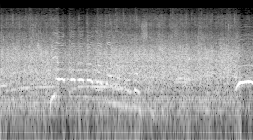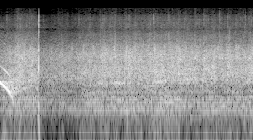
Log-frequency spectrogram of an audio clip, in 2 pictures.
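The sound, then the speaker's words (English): A church audience claps their hands in praise, a dense, steady wash of clapping that runs throughout, with a couple of brief vocal cries rising above it. “Give the Lord a hand clap or praise.”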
